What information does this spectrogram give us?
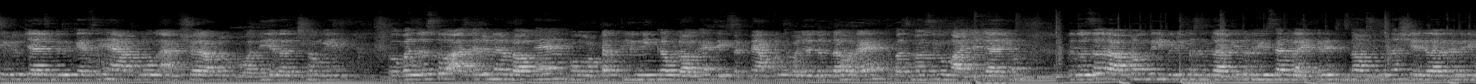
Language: Hindi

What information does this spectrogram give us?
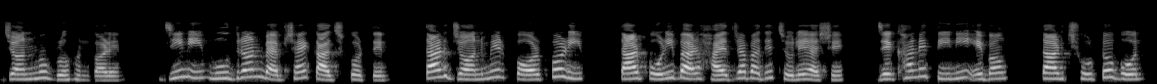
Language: Bangla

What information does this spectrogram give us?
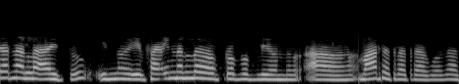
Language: Kannada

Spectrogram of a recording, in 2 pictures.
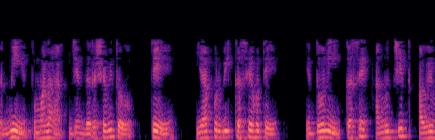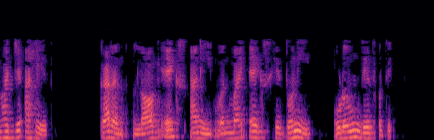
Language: Marathi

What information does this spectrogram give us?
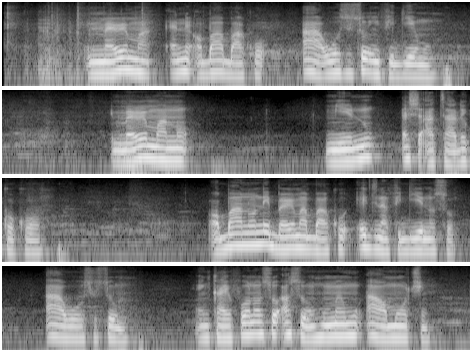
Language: Akan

